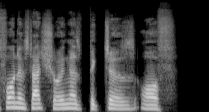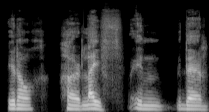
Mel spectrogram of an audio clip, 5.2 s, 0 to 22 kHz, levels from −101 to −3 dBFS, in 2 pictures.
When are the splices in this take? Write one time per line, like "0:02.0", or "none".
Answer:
none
